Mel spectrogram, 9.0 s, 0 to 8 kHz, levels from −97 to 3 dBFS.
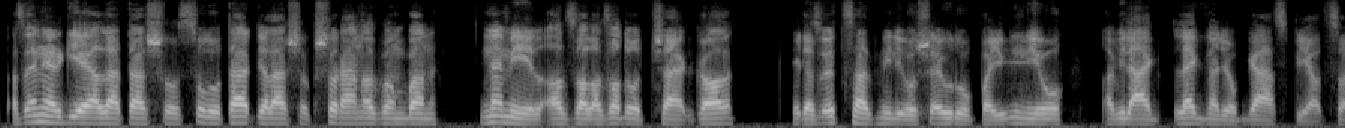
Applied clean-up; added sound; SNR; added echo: neural diffusion model UNIVERSE++.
